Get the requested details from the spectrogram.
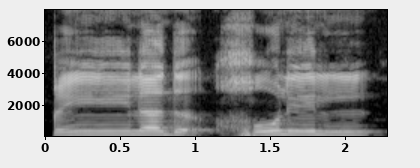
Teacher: خا کو موٹا کرنا ہے، لام کو آگے لام کے ساتھ ملانا ہے۔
